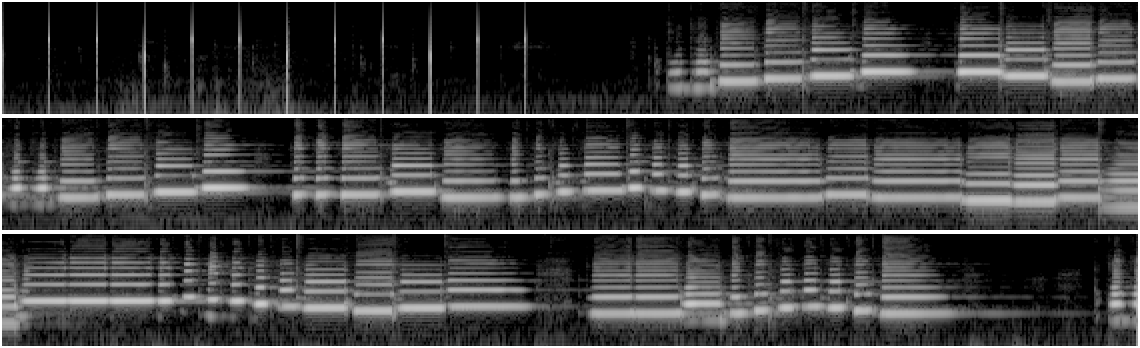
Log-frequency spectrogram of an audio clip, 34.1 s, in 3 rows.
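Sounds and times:
saxophone: 6.6s - 32.9s, 33.7s - 34.0s
clarinet: 6.7s - 32.9s, 33.7s - 34.0s.

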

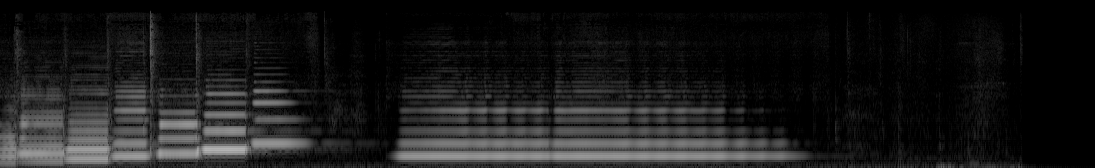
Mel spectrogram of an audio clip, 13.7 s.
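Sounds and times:
saxophone: 0.0s - 10.3s
clarinet: 0.0s - 10.4s.

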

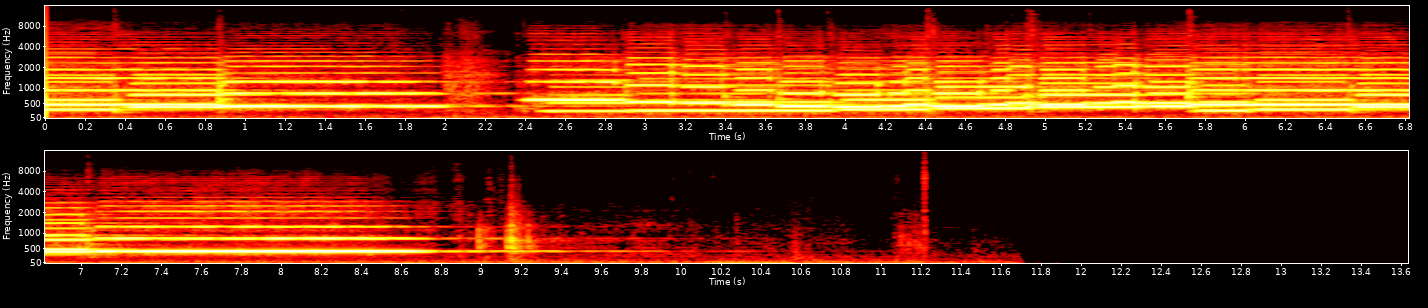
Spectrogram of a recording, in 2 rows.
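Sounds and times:
saxophone: 0.0s - 9.8s
clarinet: 0.0s - 9.9s.

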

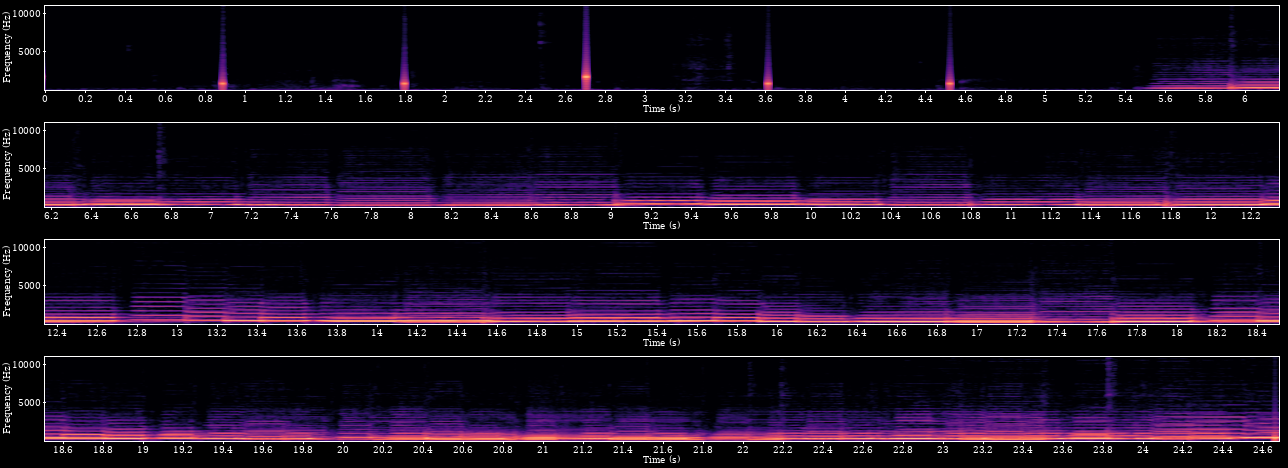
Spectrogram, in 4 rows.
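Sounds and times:
clarinet: 5.5s - 24.6s
saxophone: 5.5s - 24.6s.

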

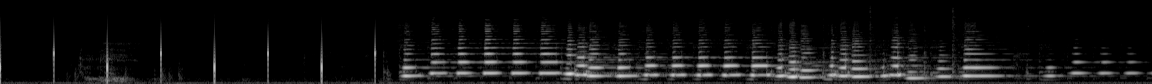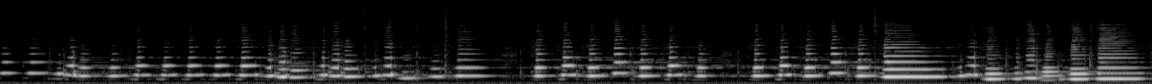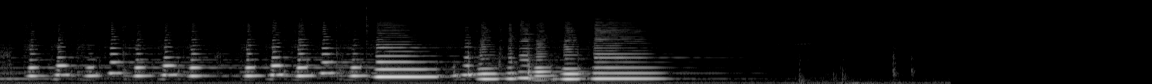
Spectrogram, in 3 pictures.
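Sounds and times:
saxophone: 3.8s - 30.7s
clarinet: 4.0s - 30.7s.

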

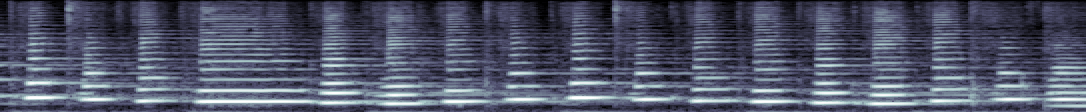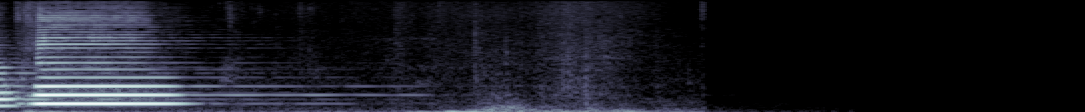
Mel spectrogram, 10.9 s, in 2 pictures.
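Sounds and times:
saxophone: 0.0s - 7.1s
clarinet: 0.0s - 7.6s.

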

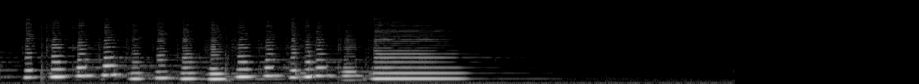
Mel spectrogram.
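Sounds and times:
clarinet: 0.0s - 5.7s
saxophone: 0.0s - 5.7s.

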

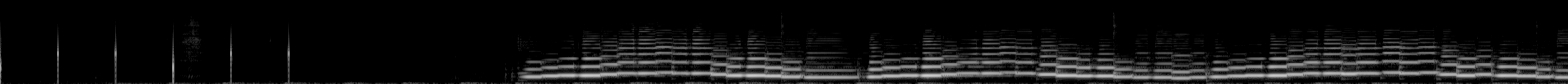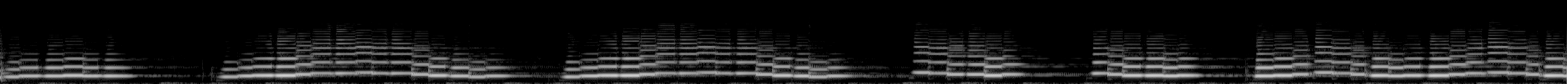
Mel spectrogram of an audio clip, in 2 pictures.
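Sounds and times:
saxophone: 4.6s - 31.3s
clarinet: 5.1s - 31.3s.

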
